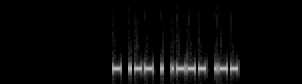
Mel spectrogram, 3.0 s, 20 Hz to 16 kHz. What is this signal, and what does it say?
Morse code, heard as a keyed tone, about 44 wpm, 690 Hz. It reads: TWEJW
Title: Code Groups - 5 Letters - 45wpm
